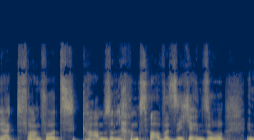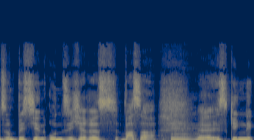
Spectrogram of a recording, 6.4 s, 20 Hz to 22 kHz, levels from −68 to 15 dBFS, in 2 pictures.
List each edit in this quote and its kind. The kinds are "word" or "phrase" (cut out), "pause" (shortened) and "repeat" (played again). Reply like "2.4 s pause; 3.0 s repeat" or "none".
none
